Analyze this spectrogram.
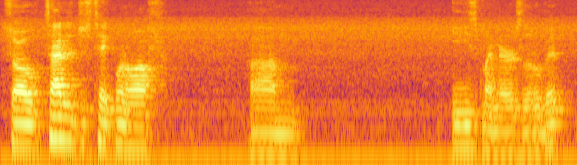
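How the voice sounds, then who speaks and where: Deep-voiced man with a stuffy head cold. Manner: relaxed, hesitant, many pauses and restarts. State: head cold, slightly nasal. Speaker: trader reviewing his own trade. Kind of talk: casual screen-recorded trade breakdown. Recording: roomy echo with faint background noise.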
